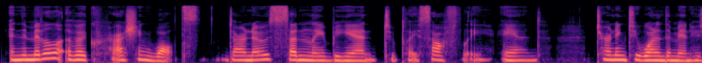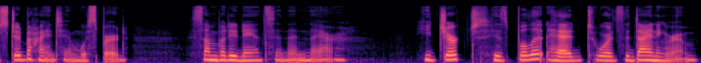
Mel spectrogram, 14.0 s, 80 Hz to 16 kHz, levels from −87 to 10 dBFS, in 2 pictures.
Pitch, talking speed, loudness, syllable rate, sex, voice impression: 215 Hz, 160 wpm, -19 LUFS, 5.0 syllables/s, female, feminine, slightly adult-like, sincere, calm, slightly elegant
